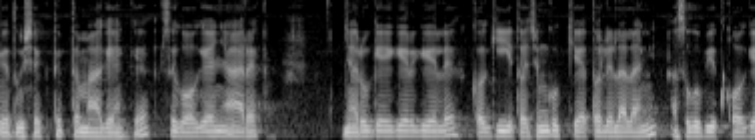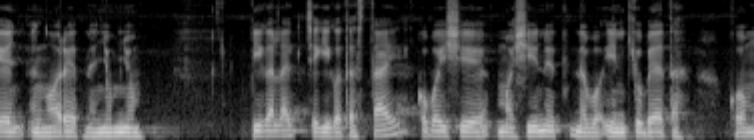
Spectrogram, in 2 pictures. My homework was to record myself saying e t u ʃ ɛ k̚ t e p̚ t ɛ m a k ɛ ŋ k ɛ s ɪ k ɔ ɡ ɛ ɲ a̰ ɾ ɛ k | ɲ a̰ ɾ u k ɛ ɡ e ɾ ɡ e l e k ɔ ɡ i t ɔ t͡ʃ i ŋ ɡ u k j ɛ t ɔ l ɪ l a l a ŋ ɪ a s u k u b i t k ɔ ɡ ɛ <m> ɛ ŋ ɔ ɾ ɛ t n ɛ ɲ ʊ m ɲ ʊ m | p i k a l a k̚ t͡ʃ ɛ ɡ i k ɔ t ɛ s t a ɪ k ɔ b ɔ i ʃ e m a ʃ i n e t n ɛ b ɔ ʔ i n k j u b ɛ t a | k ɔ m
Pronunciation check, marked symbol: incorrect: ɲ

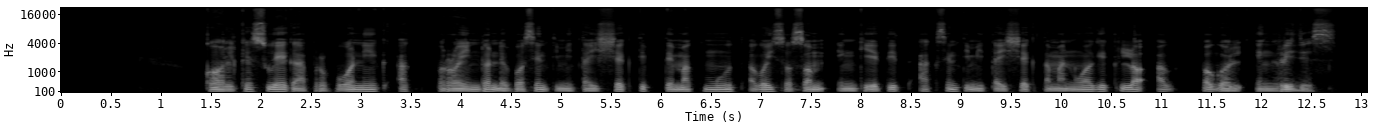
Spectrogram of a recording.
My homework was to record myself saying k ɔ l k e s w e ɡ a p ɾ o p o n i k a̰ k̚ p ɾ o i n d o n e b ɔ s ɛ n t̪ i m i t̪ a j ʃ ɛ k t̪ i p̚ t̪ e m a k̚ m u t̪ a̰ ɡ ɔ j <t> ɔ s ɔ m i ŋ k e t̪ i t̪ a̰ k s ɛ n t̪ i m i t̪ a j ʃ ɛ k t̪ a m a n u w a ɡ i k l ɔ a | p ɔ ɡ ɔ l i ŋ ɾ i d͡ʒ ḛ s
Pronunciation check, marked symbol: incorrect: s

